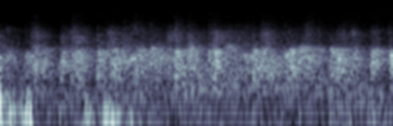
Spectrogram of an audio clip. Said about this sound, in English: Come on, you can clap.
